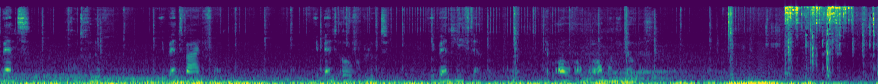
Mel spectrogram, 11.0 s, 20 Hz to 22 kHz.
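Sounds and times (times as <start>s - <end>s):
steady low rumble: 0.0s - 10.9s
speech: 0.1s - 1.5s, 2.1s - 2.9s, 4.0s - 8.4s
keys jangling: 9.6s - 10.9s.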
